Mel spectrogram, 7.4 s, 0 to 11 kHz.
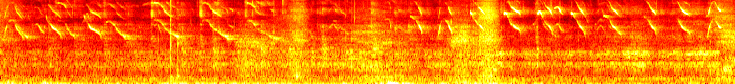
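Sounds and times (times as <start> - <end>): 
lab colony naked mole-rats chirping played from a video: 0.0 - 7.3.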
